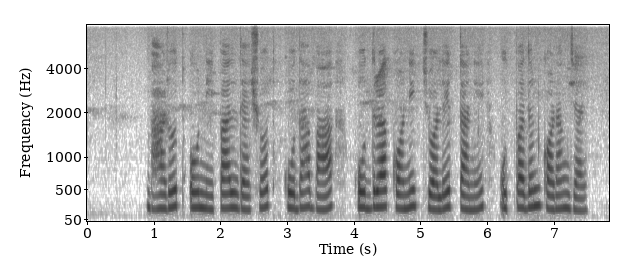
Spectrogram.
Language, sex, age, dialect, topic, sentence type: Bengali, female, 18-24, Rajbangshi, agriculture, statement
